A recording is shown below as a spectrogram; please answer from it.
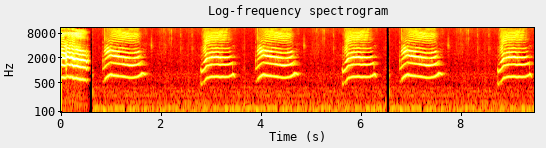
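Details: Domestic cat meowing: a brief harsh note, then a run of short, clear meows that rise and level off, repeating about every one and a half to two seconds over a steady low hum.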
